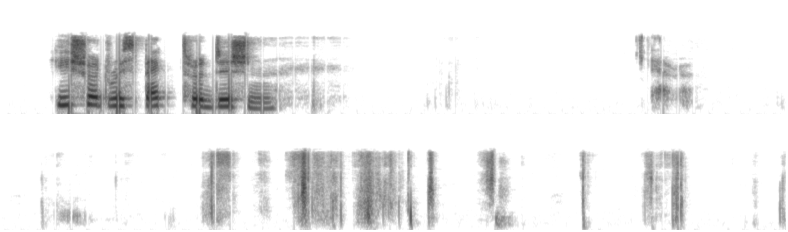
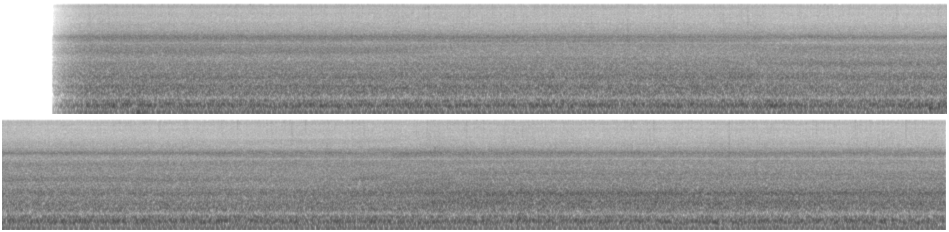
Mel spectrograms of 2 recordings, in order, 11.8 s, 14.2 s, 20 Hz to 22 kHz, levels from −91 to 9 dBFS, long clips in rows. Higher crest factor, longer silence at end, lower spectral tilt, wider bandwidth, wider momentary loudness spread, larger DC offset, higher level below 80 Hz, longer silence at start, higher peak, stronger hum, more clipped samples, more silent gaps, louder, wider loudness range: first, 24 dB vs 14 dB; first, 0.8 s vs 0 s; about the same, -1.5 dB/octave vs -2 dB/octave; second, 8 kHz vs over 20 kHz; first, 24 LU vs 2 LU; neither; second, -60 dBFS vs -40 dBFS; about the same, 0.4 s vs 0.4 s; first, 0 dBFS vs -10 dBFS; neither; neither; neither; first, -18 LUFS vs -24 LUFS; first, 23 LU vs 1 LU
